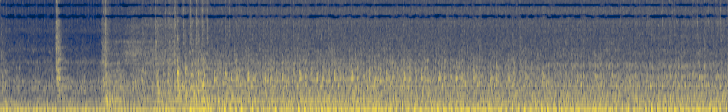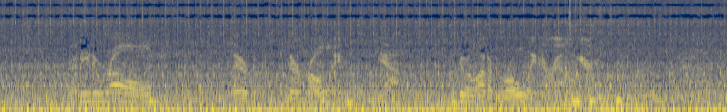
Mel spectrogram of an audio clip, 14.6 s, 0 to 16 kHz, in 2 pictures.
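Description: New Holland 3930 tractor's three-cylinder diesel engine running with a fast, even clatter, growing louder about two seconds in as it picks up. A person's voice comes in over it in the second half.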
